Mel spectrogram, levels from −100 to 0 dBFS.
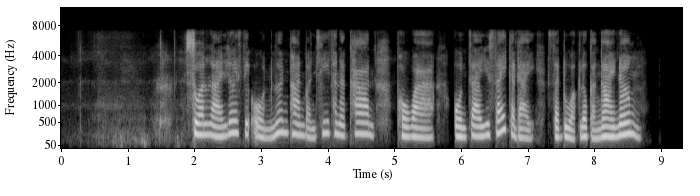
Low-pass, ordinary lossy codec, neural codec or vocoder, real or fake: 7.2 kHz; none; codec, 16 kHz, 4 kbps, FunCodec, trained on LibriTTS, 50 frames a second; fake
